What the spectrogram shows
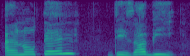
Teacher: le mot qui commence par h mué accepte la liaison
